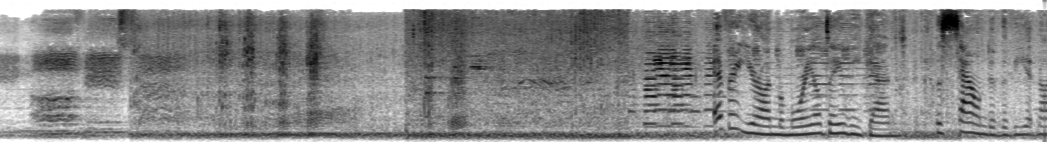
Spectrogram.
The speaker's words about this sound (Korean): 또 퇴역 군인들에 대한 감사를 잊지 말자는 취지로 오토바이 수천 대의 행렬이 펼쳐집니다.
